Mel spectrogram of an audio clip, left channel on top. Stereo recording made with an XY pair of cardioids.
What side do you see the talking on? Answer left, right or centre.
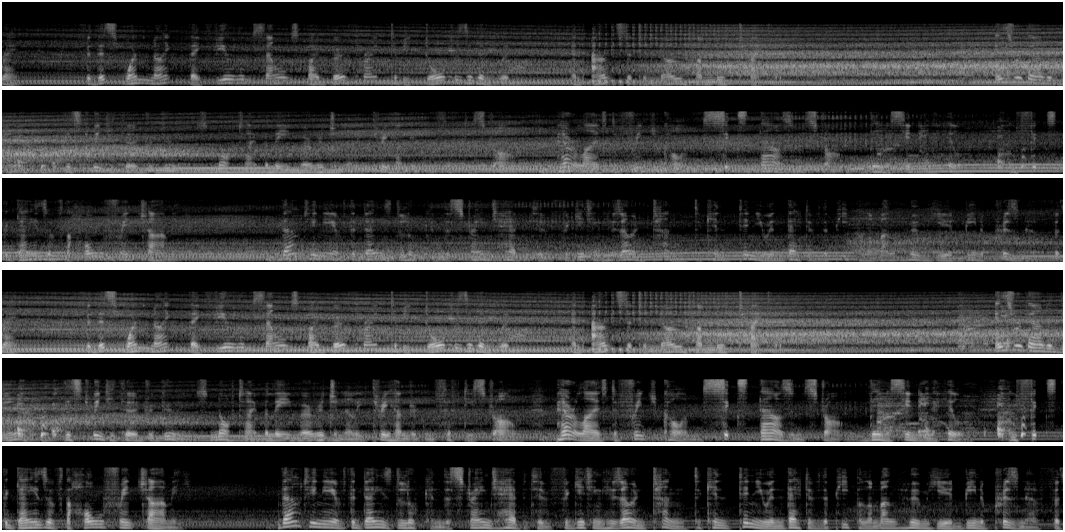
right.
